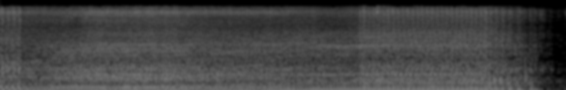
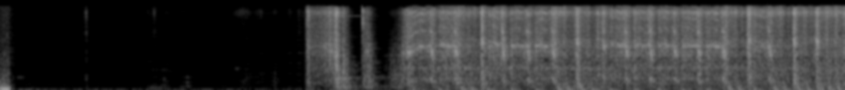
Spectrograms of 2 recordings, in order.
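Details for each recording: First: Chinese scooter with an AC-type switch (commutator), cold weather: the starter whirs steadily and the engine turns over but never catches before cranking stops; cranks but won't start on the starter from weak spark. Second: Chinese scooter with a weak spark that won't start on the electric starter when cold, being tested with a transistor switch: quiet at first, then catches and settles into a quick, even idle. Normal start and idle.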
